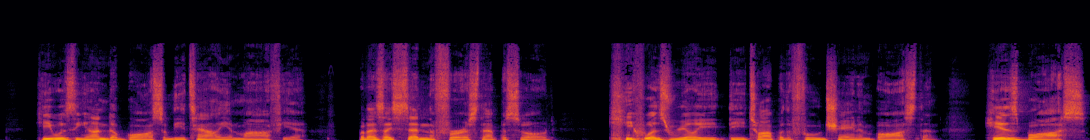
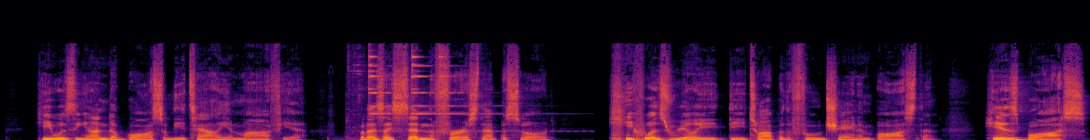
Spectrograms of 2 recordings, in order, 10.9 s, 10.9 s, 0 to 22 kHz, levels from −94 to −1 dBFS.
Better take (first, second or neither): first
